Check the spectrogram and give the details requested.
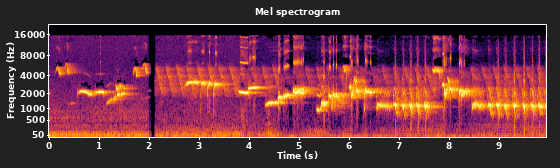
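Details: Varied white-rumped shama song for luring other birds into answering: rich fluty whistles, swooping slurs and stuttering chatter weave together, growing denser and faster toward a busy, rapidly repeated close.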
